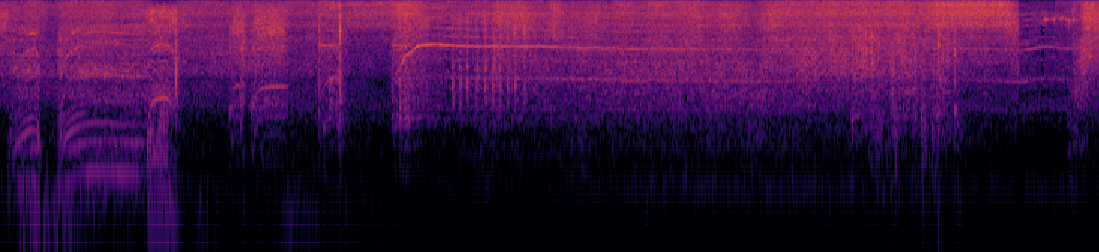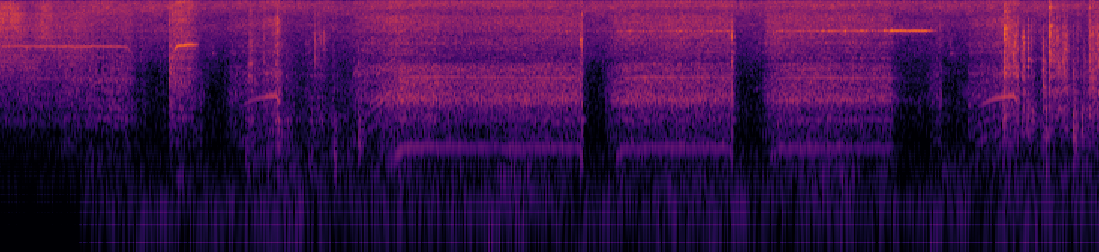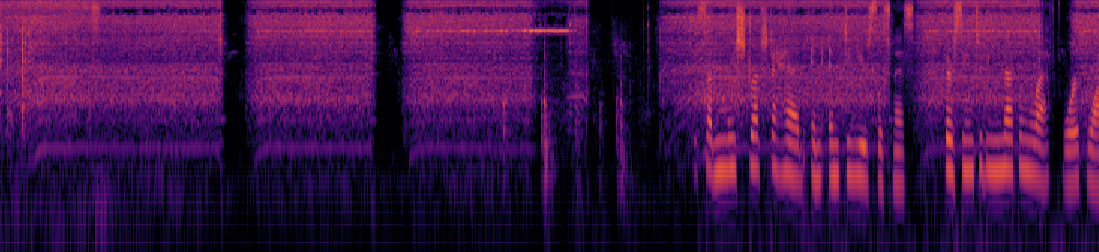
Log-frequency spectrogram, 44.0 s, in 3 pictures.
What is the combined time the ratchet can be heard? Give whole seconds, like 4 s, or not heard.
8 s.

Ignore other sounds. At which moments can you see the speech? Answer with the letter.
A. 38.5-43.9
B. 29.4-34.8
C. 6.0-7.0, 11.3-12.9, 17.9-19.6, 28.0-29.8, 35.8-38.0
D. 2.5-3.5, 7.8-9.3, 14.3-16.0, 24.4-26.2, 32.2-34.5
A.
